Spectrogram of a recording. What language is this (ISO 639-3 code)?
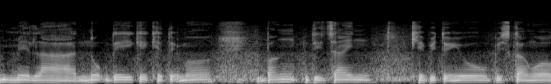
trp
